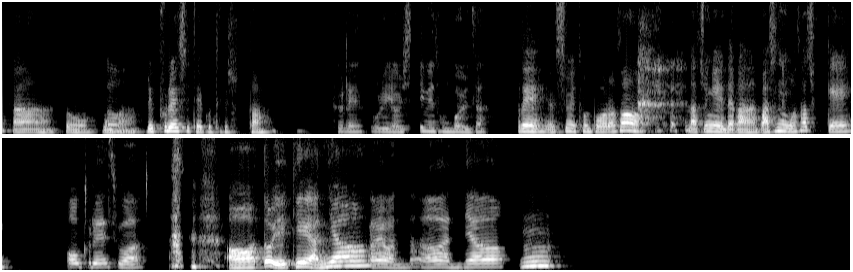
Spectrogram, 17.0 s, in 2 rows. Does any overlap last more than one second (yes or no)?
no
